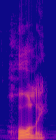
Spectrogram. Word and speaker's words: Halley: Just a quick side note here, the pronunciation of Halley has always been a minor debate, but the correct saying is Halley. But Halley, and to a lesser extent Hawley, have also been used.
